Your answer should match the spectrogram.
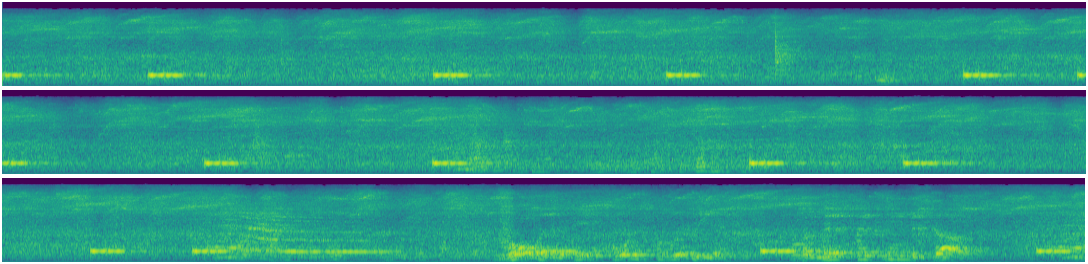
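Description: Short beeps at one pitch from the lap-timing system, one each time a car crosses the line, irregularly every second or two. Under them runs the high whine of Kyosho Mini-Z electric RC cars' motors, rising and falling as the cars accelerate and brake through the corners. Near the end, pitched sounds slide up and down over the beeps.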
